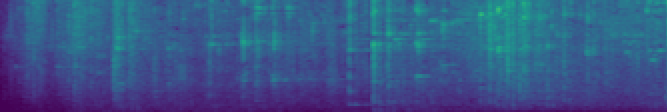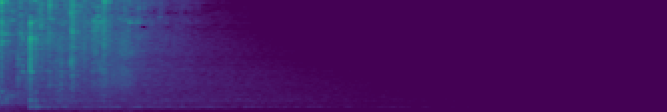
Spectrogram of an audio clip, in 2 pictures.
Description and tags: Dropped, crushed egg shells. Processed with a little reverb and delay. Very low levels!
